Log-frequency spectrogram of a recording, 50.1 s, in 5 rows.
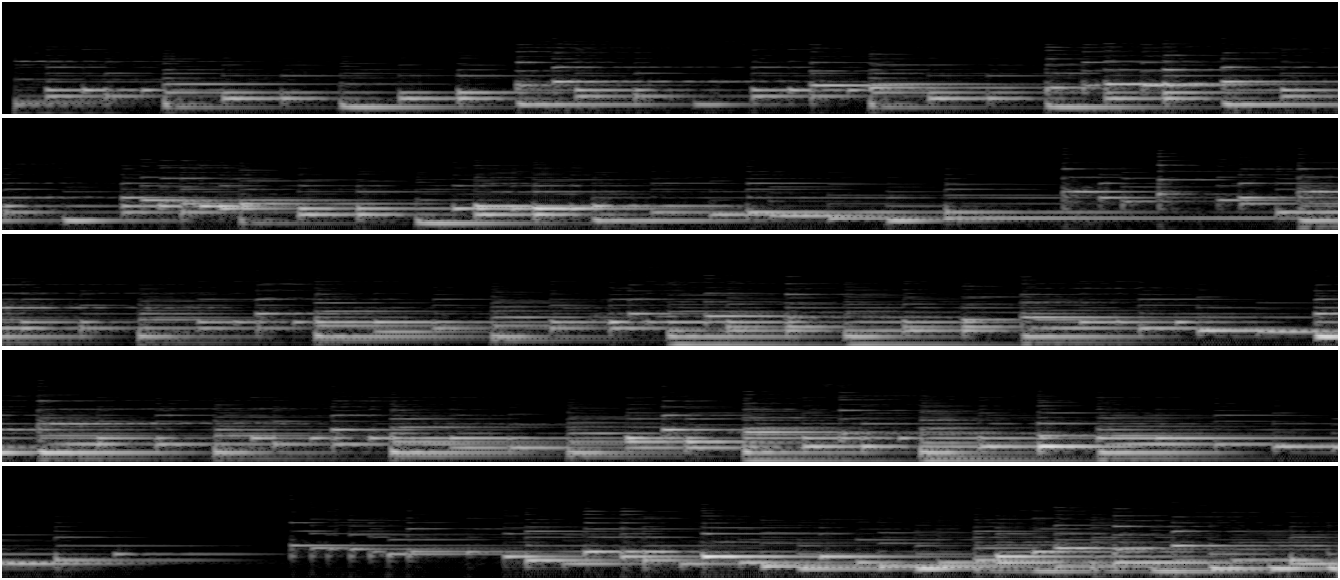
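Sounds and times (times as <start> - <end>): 
exploration instrumental music: 0.0 - 50.0.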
